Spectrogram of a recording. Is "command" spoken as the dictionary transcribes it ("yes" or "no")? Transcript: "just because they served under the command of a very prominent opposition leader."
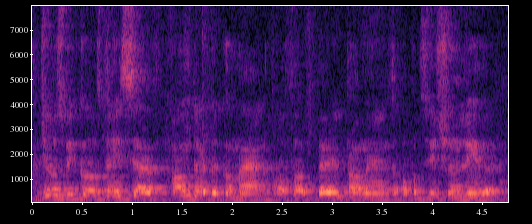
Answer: yes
